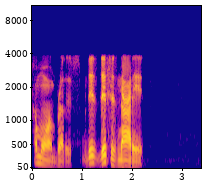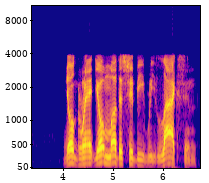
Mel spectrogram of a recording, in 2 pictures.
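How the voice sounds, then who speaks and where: A man's voice: on the low side, lively intonation, slow, no room sound. Blunt preachy man on a tinny line. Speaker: commentary video host. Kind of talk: reaction commentary. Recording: tinny, phone-like, dry sound.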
